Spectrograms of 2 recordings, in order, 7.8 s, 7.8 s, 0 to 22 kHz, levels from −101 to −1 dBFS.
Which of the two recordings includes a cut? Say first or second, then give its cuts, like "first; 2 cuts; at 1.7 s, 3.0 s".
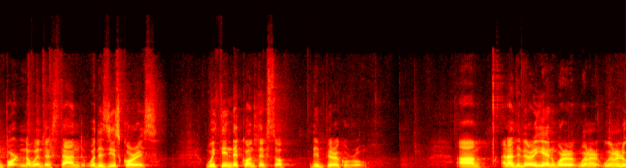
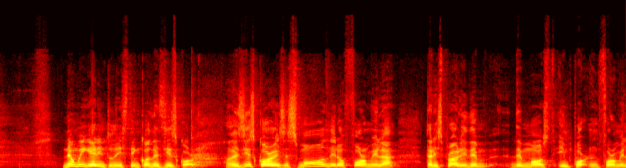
second; 1 cut; at 2.0 s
